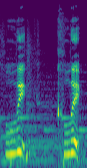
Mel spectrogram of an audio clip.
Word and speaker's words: clique: 好，这个单词读作 click，我们来看这个句子。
